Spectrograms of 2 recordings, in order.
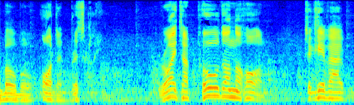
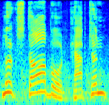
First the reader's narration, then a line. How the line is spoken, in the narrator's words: she called out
